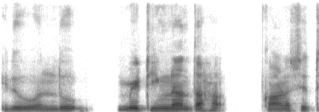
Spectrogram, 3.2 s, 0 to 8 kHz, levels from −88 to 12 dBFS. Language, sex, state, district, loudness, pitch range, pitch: Kannada, male, Karnataka, Bangalore, -19 LUFS, 120-140 Hz, 125 Hz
